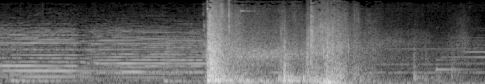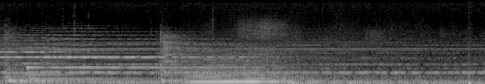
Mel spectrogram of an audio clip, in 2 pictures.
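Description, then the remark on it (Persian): A loud, sharp gunshot, as a man puts a gun to his own head and fires, bursts out about two seconds in, followed by a second heavy crack a moment later, both ringing over sustained, tense background music with no one speaking. “حالا خودت اسلحه رو میذاره رو سرش شلیک میکنه”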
